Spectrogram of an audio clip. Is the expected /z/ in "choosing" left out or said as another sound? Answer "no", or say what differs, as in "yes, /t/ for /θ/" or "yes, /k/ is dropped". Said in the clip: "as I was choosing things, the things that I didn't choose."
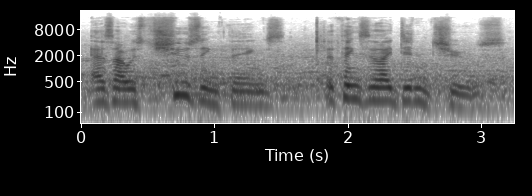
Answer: no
